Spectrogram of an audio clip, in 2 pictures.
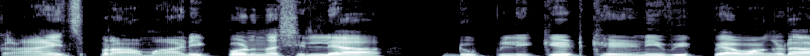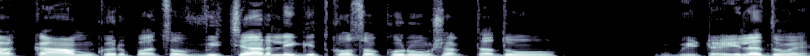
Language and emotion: Goan Konkani, disgusted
